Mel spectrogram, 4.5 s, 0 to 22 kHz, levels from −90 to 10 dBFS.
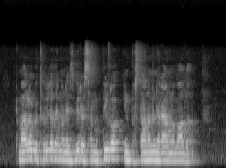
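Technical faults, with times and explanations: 2.18–2.20 s and 3.67–3.70 s, corrupt frame decoded: flipped bits in a few compressed frames were decoded rather than concealed, so misread gains and spectral codes put energy at the wrong frequencies for just those frames. The first, between "ima na izbiro samo" and "in postano mineralno", is a loud glitch peaking around -10 dBFS. The second, just after "in postano mineralno", is a slightly longer, quieter glitch near -20 dBFS.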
